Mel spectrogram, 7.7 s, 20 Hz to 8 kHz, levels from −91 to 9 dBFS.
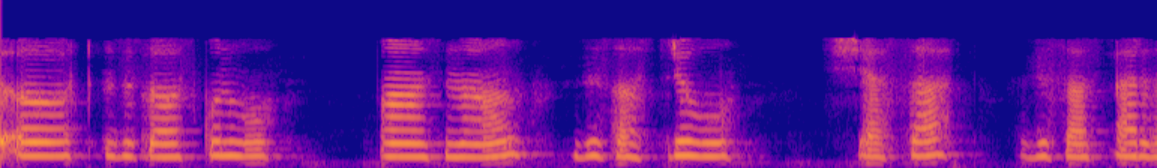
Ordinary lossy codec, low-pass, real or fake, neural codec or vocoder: AAC, 16 kbps; 7.2 kHz; real; none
